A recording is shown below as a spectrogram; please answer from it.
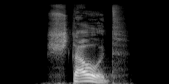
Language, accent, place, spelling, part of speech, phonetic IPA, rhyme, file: German, Germany, Berlin, staut, verb, [ʃtaʊ̯t], -aʊ̯t, De-staut.ogg
- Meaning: inflection of stauen: 1. second-person plural present 2. third-person singular present 3. plural imperative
